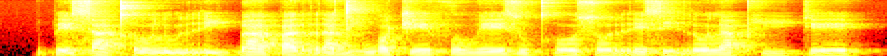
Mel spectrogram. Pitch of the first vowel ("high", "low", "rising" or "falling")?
falling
